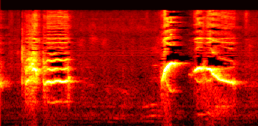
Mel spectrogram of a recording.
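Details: Rose-ringed parakeet talking, said to call out 'Allah': a raspy, nasal harmonic phrase, a second of quiet, then two squeaky rising-and-falling utterances, with no other sounds.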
